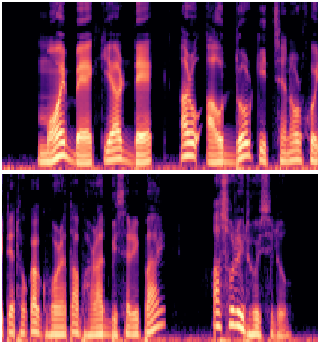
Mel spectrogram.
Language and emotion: Assamese, surprised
